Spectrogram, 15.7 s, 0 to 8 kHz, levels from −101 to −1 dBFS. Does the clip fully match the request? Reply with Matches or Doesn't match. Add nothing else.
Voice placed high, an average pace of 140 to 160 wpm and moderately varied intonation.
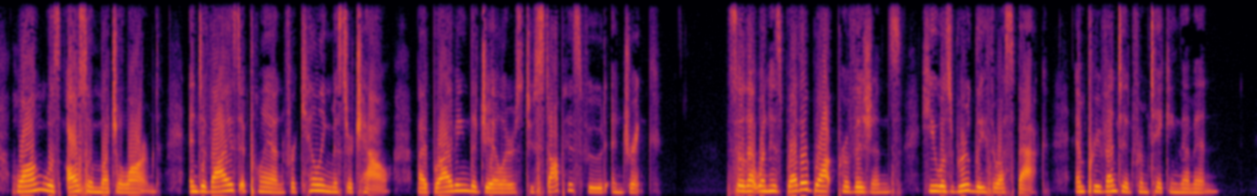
Matches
